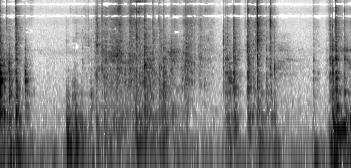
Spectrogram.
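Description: Clear acrylic cutting plates clicking and tapping as they are handled and set down, with rustling and sliding of plastic and cardstock between the clicks.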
